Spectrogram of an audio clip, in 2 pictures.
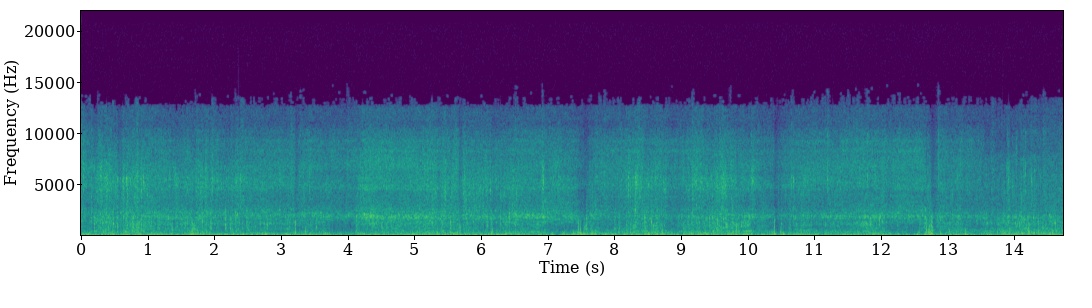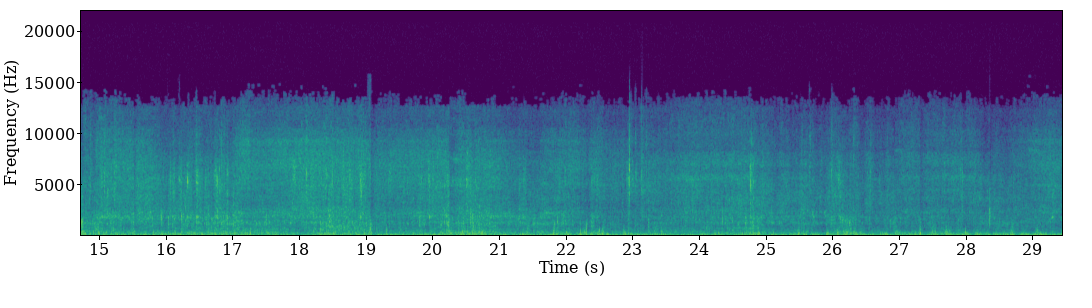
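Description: Mountain bike descending a rough dirt-and-rock trail: wind buffets the camera microphone in a steady rush, with frequent knocks and rattles from the bike over the bumps.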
